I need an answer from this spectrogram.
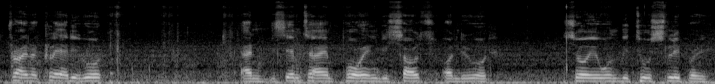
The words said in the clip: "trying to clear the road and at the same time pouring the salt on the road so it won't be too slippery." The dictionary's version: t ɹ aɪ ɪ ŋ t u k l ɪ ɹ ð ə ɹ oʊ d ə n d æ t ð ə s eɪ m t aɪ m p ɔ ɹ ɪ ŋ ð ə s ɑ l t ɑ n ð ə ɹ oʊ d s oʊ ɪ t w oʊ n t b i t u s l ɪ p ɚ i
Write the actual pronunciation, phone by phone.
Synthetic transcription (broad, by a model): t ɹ aɪ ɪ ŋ t u k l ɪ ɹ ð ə ɹ oʊ d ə n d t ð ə s eɪ m t aɪ m p ɔ ɹ ɪ ŋ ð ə s ɑ l t ɑ n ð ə ɹ oʊ d s oʊ ɪ t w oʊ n b i t u s l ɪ p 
